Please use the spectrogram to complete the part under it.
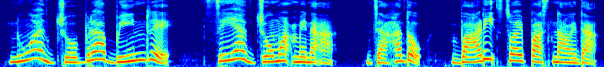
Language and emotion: Santali, disgusted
